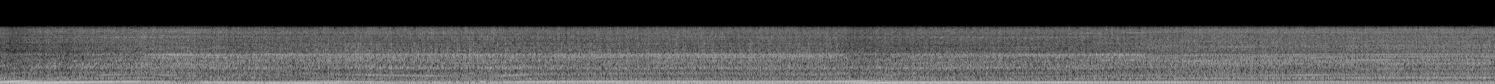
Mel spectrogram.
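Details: Ford Mustang V6 near idle, lightly revved twice, with a faint knock or tick on its hum, heard between 1000 and 1500 rpm; owner unsure whether a weak lifter or a bad rod bearing, fears rod knock.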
